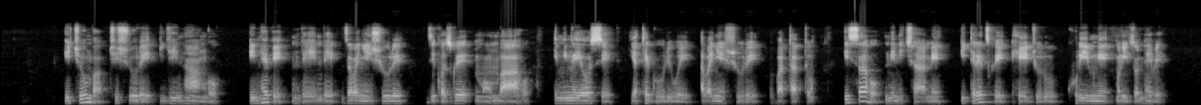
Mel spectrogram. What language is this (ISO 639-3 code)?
run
